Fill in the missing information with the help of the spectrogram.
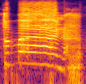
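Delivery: high, loud shouted attack command; battle shout. Acted. Player shouts to their frogs to attack, battle shout. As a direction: bellow the order, pitch leaping up. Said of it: "I shout to my frogs".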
